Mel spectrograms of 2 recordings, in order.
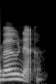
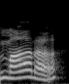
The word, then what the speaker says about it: Mona: her also lana or mona no mana says right here rhymes with donna oh that's so helpful that she put that so i knew it was mana oh mana okay is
